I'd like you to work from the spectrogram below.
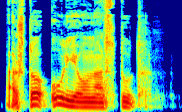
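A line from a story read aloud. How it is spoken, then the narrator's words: Tired question. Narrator (Russian): устало спросил я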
